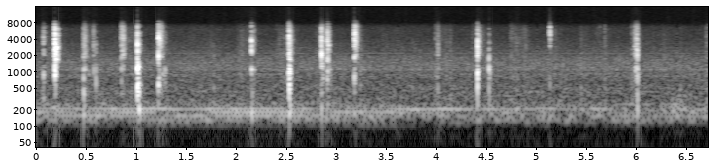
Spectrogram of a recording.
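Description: Tarot cards being shuffled by hand: a dozen or so light, sharp clicks and snaps of card edges at irregular intervals.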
